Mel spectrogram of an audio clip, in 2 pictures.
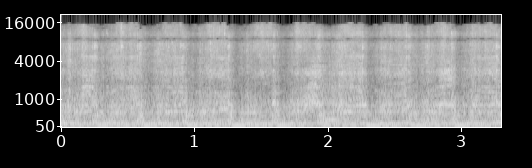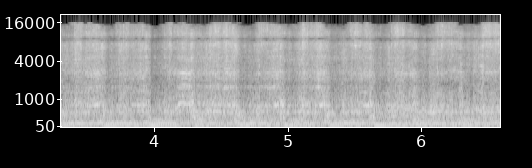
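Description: Powwow drum music for a dance competition: a steady drumbeat of about four strokes a second that runs on without a break.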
